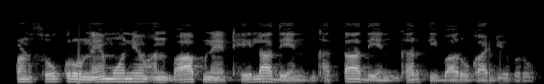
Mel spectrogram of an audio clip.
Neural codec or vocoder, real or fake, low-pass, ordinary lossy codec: none; real; 7.2 kHz; MP3, 48 kbps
